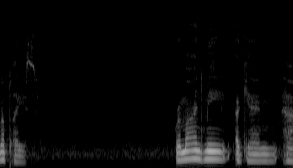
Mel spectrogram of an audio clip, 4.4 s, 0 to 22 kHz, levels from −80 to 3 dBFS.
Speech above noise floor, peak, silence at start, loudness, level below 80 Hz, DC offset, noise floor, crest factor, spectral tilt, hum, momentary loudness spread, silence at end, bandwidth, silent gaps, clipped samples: 38 dB; -22 dBFS; 0 s; -36 LUFS; -84 dBFS; under 0.1%; -74 dBFS; 18 dB; -8 dB/octave; none; 16 LU; 0 s; 14 kHz; none; under 0.1%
